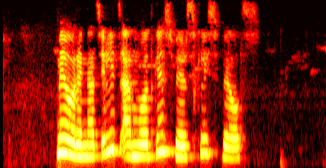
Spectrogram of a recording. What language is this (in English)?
Georgian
